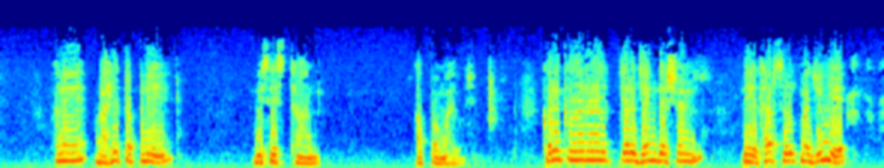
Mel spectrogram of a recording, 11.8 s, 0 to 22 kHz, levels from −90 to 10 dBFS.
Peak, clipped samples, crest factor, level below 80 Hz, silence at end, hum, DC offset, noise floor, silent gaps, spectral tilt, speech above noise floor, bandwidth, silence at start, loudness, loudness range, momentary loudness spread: -2 dBFS; under 0.1%; 12 dB; -40 dBFS; 0.35 s; none; under 0.1%; -45 dBFS; none; -7 dB/octave; 32 dB; 8.8 kHz; 0.7 s; -13 LUFS; 7 LU; 15 LU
